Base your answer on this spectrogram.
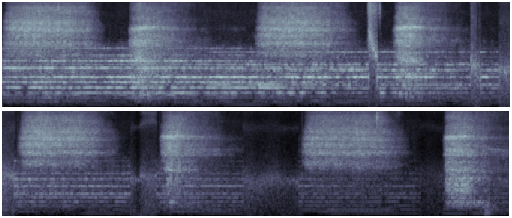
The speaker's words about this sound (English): And then we'll start with our first breath, nice and deep into the stomach. And just let go. And again.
